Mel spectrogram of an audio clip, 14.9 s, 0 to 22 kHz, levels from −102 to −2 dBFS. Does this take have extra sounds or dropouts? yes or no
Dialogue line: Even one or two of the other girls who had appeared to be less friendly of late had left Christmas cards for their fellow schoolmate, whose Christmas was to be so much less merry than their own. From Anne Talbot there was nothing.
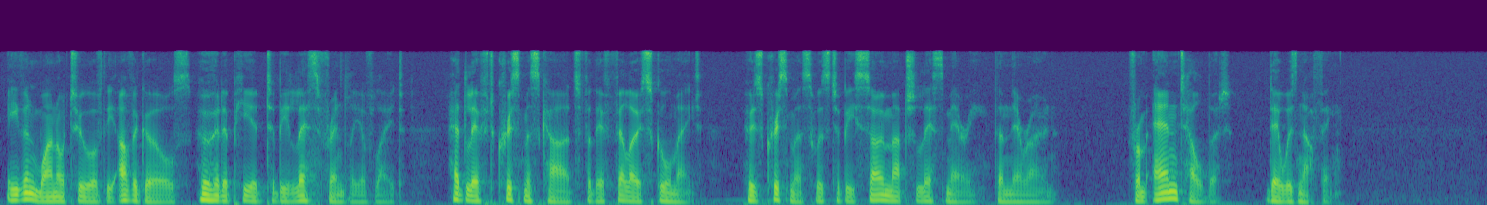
no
